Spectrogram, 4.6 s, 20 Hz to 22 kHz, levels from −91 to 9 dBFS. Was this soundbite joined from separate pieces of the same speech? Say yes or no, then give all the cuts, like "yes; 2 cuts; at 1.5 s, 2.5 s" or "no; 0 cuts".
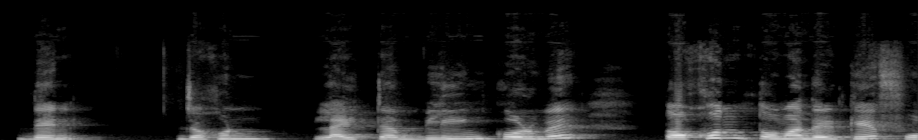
no; 0 cuts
